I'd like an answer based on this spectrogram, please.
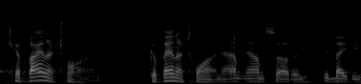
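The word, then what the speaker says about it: Cabanatuan: and the largest one was called Cabinet Ron Cabana tuan I'm southern it may be some other pronunciation but it's called cabana chuan and it was the largest POWs camp and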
